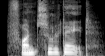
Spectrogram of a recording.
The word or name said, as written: frontsoldat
